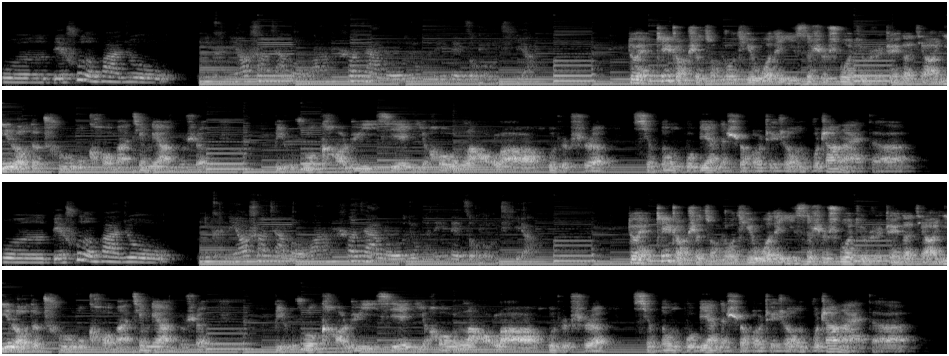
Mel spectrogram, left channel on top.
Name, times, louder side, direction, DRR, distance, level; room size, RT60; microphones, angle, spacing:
voice 1, 0.0-1.7 2.0-5.4, right 2 dB, 40° right, 0.7 m, -27 dB
sound 1, 2.0-17.0, left 1 dB, 15° left, 0.3 m, -27 dB
voice 2, 6.3-11.7 12.2-15.5 15.8-18.5, right 2 dB, 5° right, 1.7 m, -20 dB
4.6 x 3.5 x 3.3 m
head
